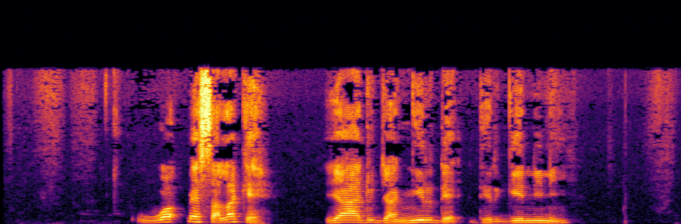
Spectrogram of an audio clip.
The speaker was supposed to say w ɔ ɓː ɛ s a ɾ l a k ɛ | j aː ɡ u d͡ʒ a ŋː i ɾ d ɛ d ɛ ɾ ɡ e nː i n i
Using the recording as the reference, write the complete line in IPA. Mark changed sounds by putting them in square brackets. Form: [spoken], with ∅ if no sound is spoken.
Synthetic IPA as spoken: w ɔ ɓː ɛ s a [∅] l a k ɛ | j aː [d] u d͡ʒ a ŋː i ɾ d ɛ d ɛ ɾ ɡ e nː i n i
